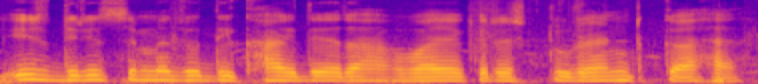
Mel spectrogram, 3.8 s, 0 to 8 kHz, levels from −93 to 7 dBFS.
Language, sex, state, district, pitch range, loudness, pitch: Hindi, male, Jharkhand, Garhwa, 140-155 Hz, -12 LUFS, 145 Hz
